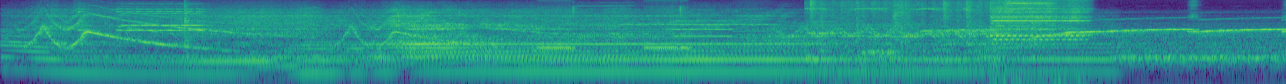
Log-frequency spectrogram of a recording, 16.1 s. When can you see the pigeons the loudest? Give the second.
11 s.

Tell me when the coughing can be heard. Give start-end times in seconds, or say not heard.
not heard.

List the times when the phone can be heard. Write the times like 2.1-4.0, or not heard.
0.9-2.7, 6.7-8.6, 12.3-13.7.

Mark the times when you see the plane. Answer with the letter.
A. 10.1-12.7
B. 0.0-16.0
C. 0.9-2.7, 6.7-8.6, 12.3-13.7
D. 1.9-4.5
B.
